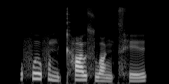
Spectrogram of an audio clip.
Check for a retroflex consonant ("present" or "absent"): absent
